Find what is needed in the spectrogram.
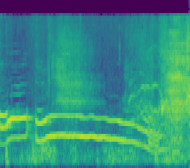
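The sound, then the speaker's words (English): A person imitates a rooster's crow with a voice: a short opening note, a brief break, then a long, steady, high-pitched held call that drops and trails off at the end. “Is that what you think a rooster sounds like?”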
